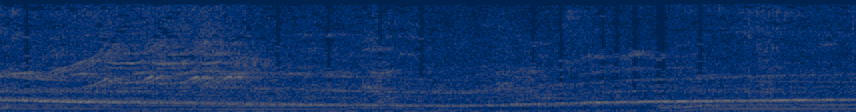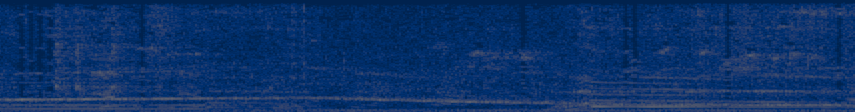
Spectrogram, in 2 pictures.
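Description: A siren wails slowly up and down without a break, and a dog howls along with it in long held notes, three times. The howling is the dog's response to the siren.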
